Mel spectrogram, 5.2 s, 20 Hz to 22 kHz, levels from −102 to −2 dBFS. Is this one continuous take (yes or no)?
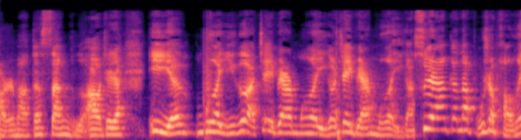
no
